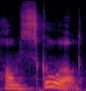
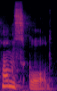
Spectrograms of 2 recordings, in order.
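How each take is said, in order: First: The stress is on the second part, schooled. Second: The stress is on the first part, home. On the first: The speaker calls it wrong. "They put this weird like second word emphasis on it" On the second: The speaker calls it right. "that's to me that's how you say it"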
